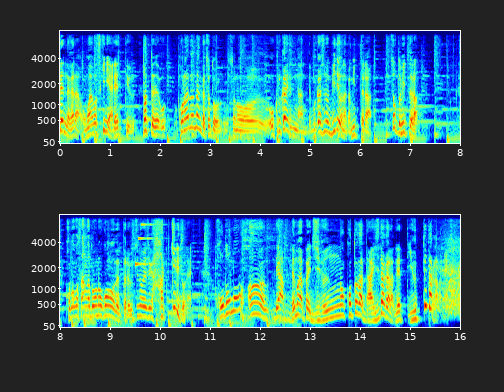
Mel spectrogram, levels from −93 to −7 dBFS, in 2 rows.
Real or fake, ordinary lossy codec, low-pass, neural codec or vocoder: real; AAC, 48 kbps; 7.2 kHz; none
